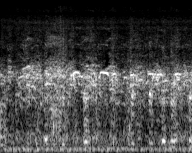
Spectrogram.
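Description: A flock of ducks, around four months old, quack and honk continuously at close range on a duck farm, overlapping nasal calls with no speech.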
